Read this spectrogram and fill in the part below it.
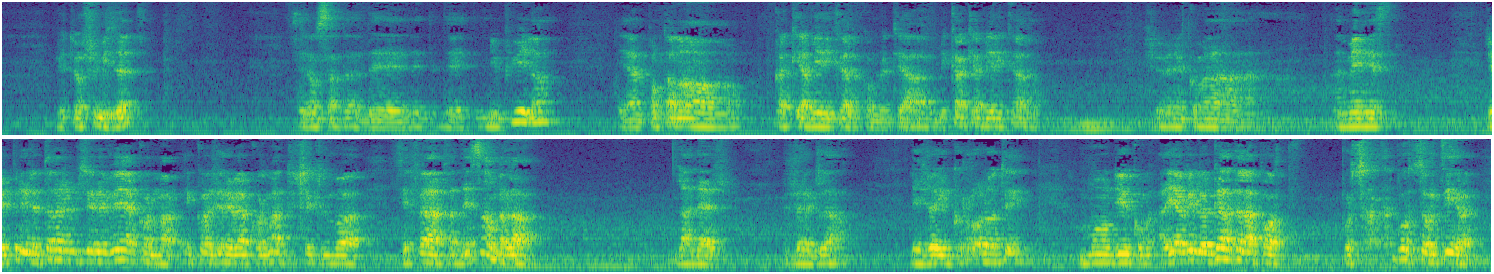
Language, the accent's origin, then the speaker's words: French; Algeria; je viens d'Algérie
